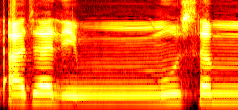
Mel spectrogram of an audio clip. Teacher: لام کے نیچے 2 زیر کی تنوین کو میم شدت کے ساتھ ملاتے ہوئے غنہ کرنا ہے اور میم کو بغیر کھینچے ہوئے ادا کریں گے۔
